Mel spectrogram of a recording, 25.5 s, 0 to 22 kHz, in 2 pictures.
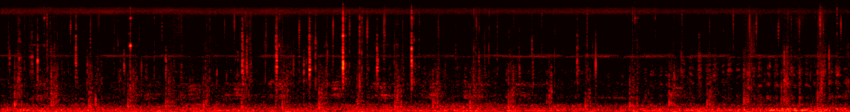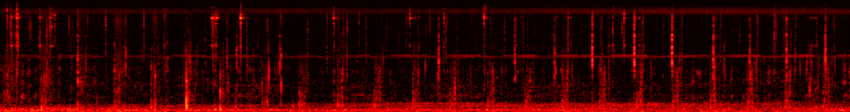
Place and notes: R. do Monte da Poça, Portugal - sound walking the dog
Braga, Portugal, 9 August 2022, 21:40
